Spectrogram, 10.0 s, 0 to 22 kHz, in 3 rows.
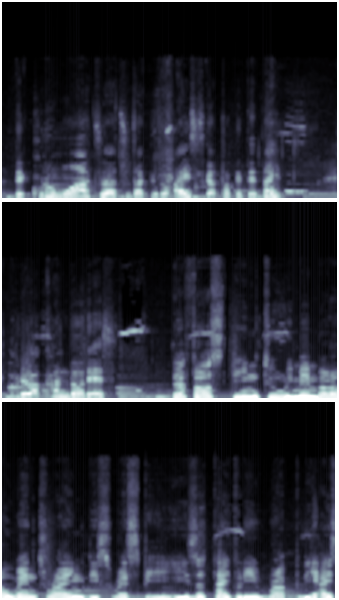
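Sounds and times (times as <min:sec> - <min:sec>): woman speaking: 0:00.0 - 0:04.8
background music: 0:00.0 - 0:10.0.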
